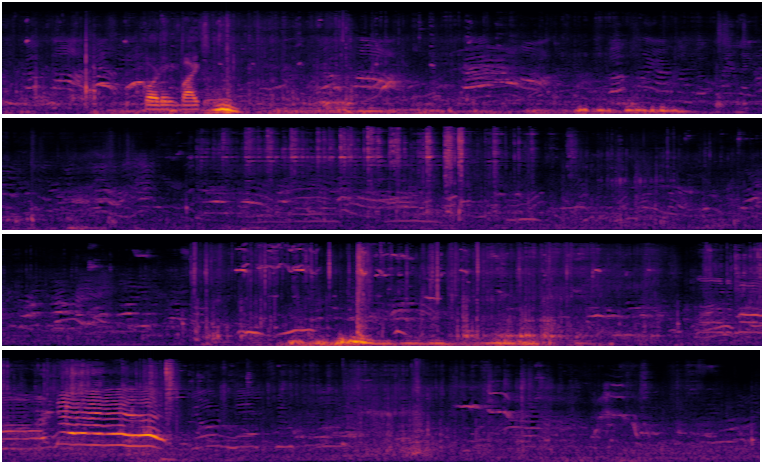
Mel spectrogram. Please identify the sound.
mySounds GWAEtoy small bikes
From the playground
field, playground, recording, school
